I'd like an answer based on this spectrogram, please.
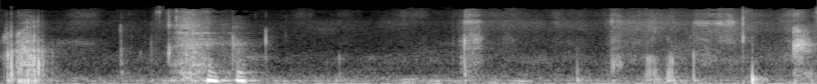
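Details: Pug puppy Mugi, a baby pug at home during training to curb its biting habit, gives short broadband snorting and grunting bursts, loudest around the one-second mark, scattered through the clip, with soft background music and a person talking.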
